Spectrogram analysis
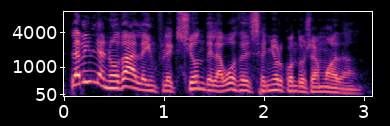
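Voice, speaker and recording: Preacher, male, fairly high and animated voice, dramatic delivery, dry sound. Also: fast, no echo. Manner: dramatic, shifts from booming calls to hushed murmurs. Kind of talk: sermon.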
